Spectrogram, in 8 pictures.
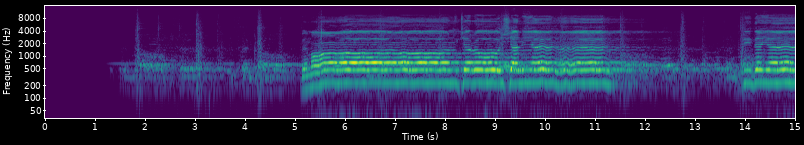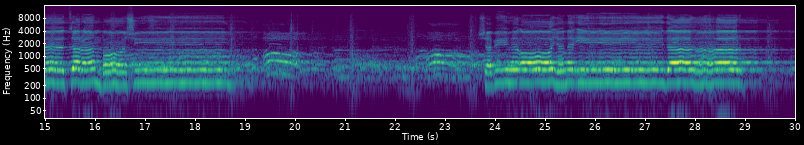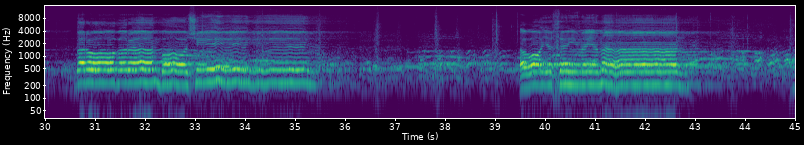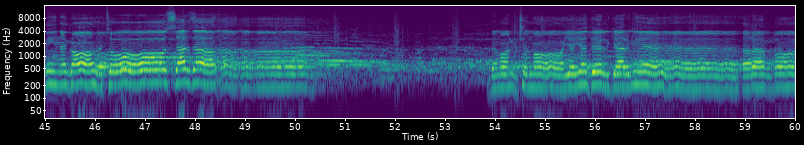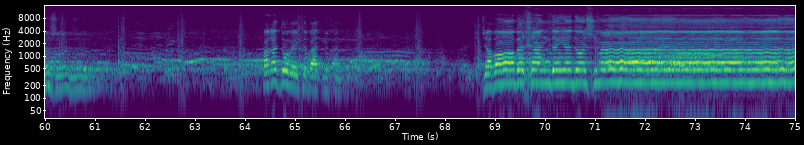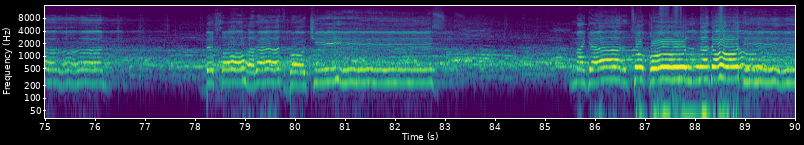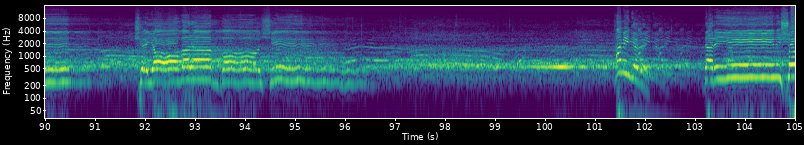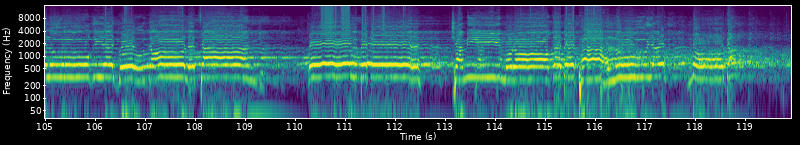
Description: مراسم عزاداری شب عاشورای حسینی (محرم 1433) / هیئت کریم آل طاها (ع) – نازی‌آباد؛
